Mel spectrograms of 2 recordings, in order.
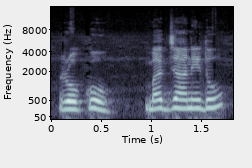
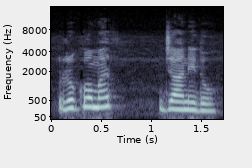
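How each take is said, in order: First: There is a pause after 'roko'. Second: There is a pause after 'mat'.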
